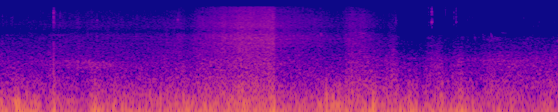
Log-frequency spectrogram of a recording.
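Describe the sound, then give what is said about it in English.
Strong wind buffets the microphone outdoors while walking south through a park, a continuous loud low rumble with gusty surges throughout, like roaring surf. No voices are heard. “Oh, it's so windy, gosh.”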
